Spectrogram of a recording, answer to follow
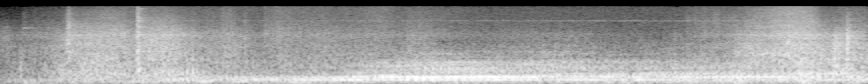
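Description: A steady machine-like hum with a rushing noise that builds over the first couple of seconds, then holds level with a low drone.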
